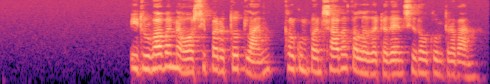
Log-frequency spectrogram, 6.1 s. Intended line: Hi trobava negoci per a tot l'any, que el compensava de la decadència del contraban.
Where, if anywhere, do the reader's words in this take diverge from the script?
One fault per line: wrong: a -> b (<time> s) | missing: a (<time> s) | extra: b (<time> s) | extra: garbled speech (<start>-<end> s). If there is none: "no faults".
no faults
